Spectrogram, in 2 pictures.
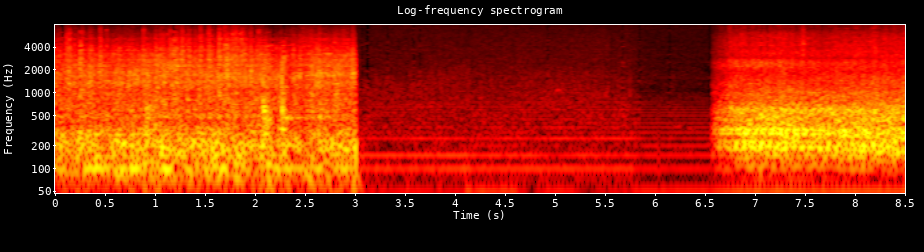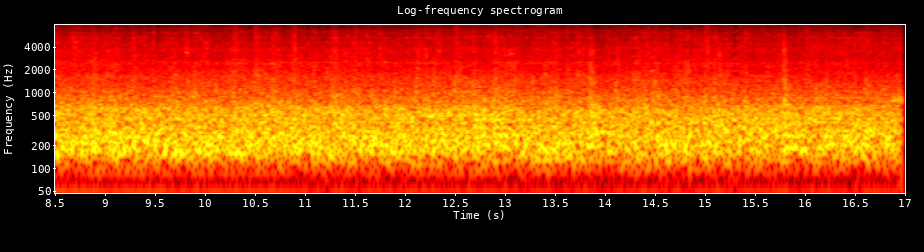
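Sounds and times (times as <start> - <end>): train wheels rumbling on rails: 0.0 - 3.1, 6.6 - 17.0.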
